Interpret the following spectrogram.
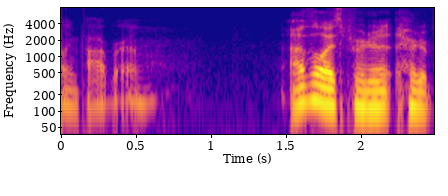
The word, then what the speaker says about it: Favreau: Could we call him Favre or should we call him Favreau? I've always heard it pronounced Favreau.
